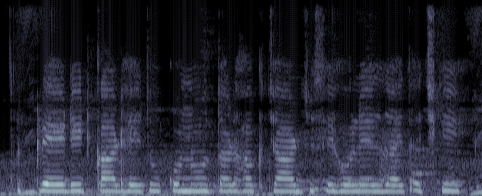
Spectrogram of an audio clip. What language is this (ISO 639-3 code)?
mai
